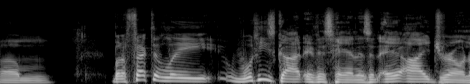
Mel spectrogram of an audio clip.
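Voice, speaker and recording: This man speaks with an American accent and lively intonation. His tone is dark and mellow, on a very clean recording with a silent background. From New York. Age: 60s. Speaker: livestream host. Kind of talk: casual live stream chat. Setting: home studio. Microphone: new microphone.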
